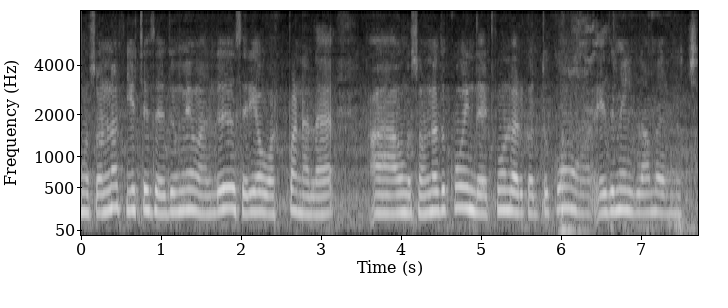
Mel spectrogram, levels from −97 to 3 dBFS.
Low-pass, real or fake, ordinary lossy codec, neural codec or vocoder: none; fake; none; codec, 16 kHz, 16 kbps, FreqCodec, smaller model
